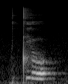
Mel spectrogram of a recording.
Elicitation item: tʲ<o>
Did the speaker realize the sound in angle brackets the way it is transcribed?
yes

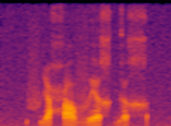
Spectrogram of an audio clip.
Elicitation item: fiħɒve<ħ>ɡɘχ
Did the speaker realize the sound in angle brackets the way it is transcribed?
no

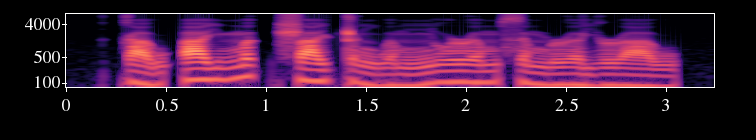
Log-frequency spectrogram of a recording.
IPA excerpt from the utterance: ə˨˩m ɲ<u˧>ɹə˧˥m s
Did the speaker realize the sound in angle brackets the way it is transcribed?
yes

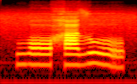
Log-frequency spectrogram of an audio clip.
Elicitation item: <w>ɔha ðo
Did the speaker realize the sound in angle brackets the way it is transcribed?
yes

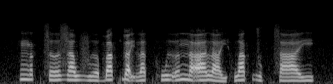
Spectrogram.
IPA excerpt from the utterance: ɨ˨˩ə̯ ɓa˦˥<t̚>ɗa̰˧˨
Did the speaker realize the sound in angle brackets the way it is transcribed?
no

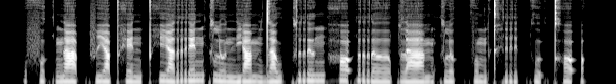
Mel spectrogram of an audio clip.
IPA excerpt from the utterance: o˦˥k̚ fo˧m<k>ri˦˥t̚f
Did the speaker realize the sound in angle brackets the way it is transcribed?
no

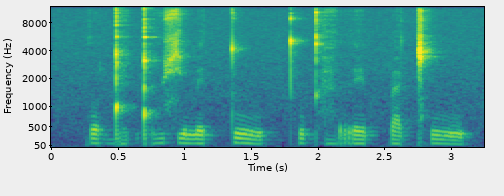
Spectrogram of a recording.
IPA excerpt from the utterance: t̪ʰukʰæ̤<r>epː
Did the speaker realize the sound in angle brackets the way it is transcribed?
yes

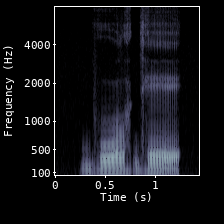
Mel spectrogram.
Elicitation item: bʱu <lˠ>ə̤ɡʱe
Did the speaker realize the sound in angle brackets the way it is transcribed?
yes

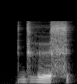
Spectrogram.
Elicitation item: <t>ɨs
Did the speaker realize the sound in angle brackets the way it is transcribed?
no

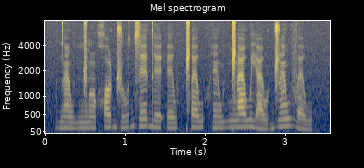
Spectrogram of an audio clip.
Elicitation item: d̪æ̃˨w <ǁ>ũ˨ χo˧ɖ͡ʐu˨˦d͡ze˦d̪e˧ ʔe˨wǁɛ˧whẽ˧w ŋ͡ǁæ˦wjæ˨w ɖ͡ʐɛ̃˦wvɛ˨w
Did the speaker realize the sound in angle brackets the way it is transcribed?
no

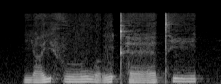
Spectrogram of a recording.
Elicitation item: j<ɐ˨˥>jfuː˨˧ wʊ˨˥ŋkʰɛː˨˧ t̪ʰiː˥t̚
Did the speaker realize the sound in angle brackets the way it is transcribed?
yes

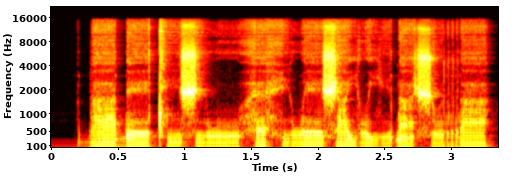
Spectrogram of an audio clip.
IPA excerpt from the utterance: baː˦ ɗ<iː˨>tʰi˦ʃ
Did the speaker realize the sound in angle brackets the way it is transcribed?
no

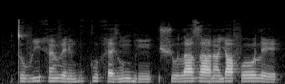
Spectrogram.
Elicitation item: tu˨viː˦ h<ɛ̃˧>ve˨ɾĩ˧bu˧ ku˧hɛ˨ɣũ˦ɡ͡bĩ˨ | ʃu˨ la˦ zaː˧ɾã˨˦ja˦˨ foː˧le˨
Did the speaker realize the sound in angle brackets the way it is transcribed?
yes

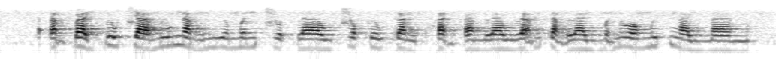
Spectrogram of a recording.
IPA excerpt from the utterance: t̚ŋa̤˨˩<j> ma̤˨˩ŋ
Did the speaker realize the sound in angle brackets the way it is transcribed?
yes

